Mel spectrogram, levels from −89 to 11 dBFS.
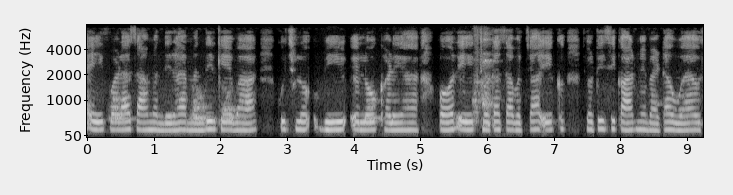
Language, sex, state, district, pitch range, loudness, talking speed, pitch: Hindi, female, Punjab, Fazilka, 195-210 Hz, -16 LUFS, 175 wpm, 205 Hz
